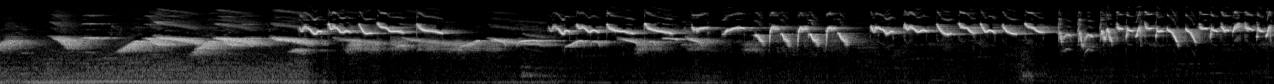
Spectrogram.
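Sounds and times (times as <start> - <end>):
bird song of high rapid whistled notes: 0.0 - 12.7.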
